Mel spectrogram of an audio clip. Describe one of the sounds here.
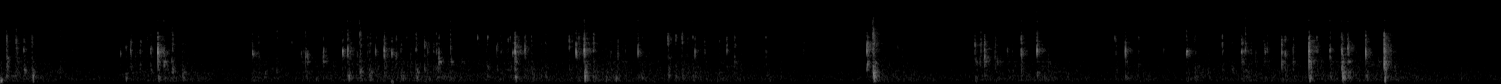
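Keys tap quickly on a computer keyboard.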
